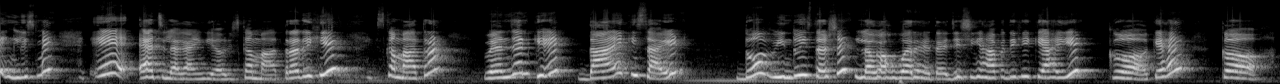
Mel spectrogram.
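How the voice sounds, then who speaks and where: A woman's voice: very high voice, a bit bright. A woman teacher with a Hindi accent explaining a lesson to viewers. She asks a question and then answers it herself, repeating the key points.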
